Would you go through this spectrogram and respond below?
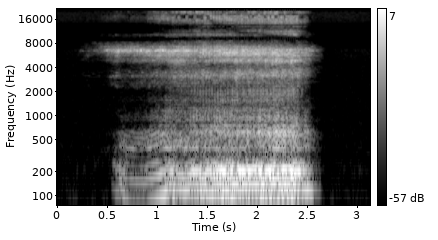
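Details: Pitbull dog snoring during sleep: one long, low, fluttering snore lasting about two seconds, rising in loudness before stopping abruptly.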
